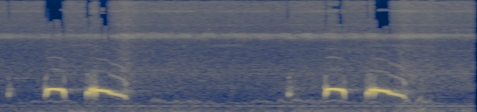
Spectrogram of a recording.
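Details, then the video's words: Lure call of a captive decoy spotted dove meant to provoke wild doves: twice, a soft pickup note leads into a short coo and a longer downward-sliding coo, with a steady low hum behind. "Tiếng Chim cu Mồi gáy gọi - Chim cu gáy kích bổi nhanh nổi hiệu quả"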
